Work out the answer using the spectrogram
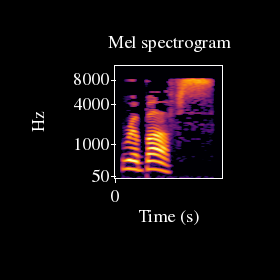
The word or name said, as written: rebuffs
